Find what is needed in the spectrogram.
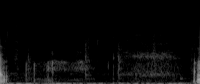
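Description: A cloth rubbing over the headstock and tuners of a small Stagg acoustic guitar as it is wiped clean with lighter fluid: a faint, soft rubbing with a few light ticks.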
